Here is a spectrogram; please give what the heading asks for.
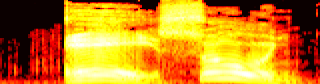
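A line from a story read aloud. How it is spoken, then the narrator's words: Shouting. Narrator (Russian): крикнул, наконец, волшебник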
